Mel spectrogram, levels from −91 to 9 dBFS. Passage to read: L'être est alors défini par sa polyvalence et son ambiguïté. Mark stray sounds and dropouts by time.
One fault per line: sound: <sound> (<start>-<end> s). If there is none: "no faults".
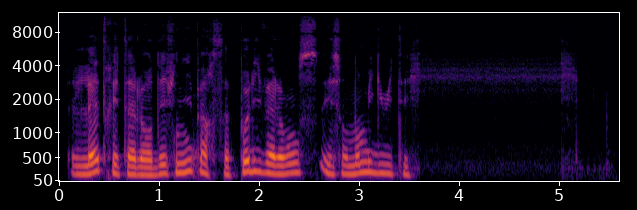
no faults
